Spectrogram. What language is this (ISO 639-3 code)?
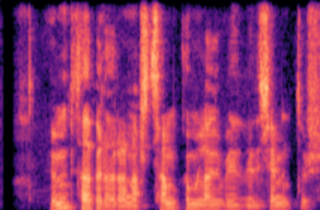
isl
